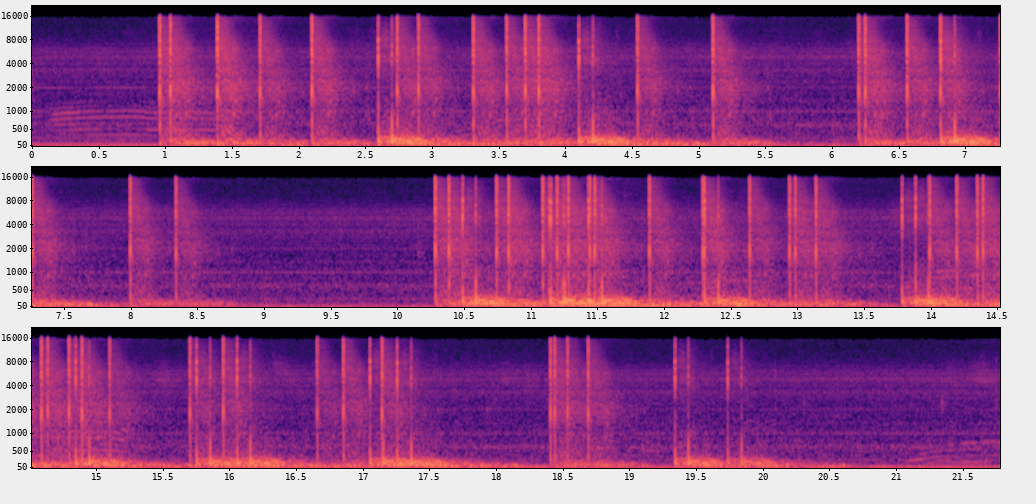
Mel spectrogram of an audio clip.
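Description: Fireworks launch with low booming thumps.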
